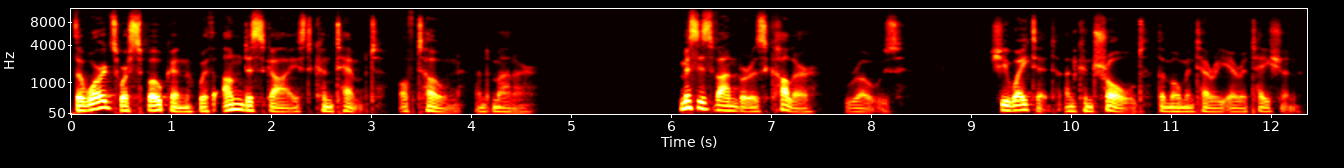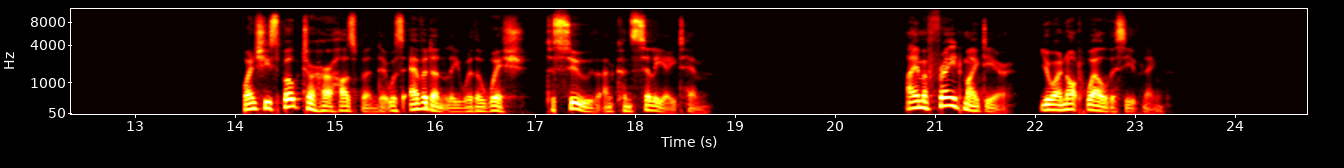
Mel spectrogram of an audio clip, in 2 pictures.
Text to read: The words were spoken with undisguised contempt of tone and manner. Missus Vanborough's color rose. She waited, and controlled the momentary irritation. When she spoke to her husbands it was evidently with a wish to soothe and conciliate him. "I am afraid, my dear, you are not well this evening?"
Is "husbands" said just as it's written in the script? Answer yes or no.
no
